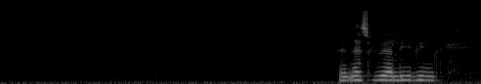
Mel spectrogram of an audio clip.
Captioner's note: pauses for 3 seconds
